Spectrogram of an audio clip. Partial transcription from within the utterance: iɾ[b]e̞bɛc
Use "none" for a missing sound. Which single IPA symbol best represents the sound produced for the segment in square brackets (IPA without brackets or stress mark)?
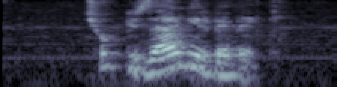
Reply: b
